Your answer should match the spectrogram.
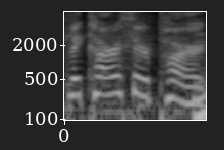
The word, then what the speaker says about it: MacArthur Park: Now, earlier I was pronouncing MacArthur Park wrong, apparently. So I just want to clarify about that. Is it MacArthur Park? – It's MacArthur Park.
